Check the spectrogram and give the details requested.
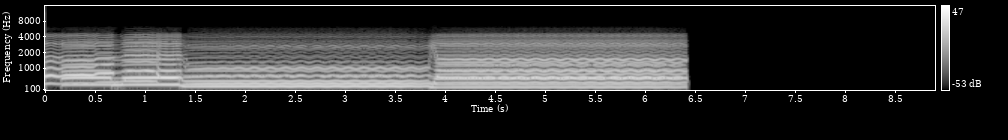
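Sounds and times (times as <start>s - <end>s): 
tenor singing: 0.1s - 6.5s.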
